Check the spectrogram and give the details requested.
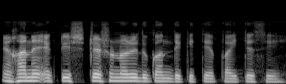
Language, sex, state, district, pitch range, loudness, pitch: Bengali, male, Assam, Hailakandi, 135-160 Hz, -19 LUFS, 145 Hz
